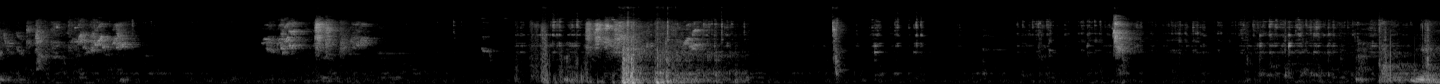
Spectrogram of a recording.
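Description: A crested king size parrot breeder pair making bursts of high chirps and squawks, separated by quiet gaps, close and moderately loud, with a few sharp ticking knocks between calls.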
